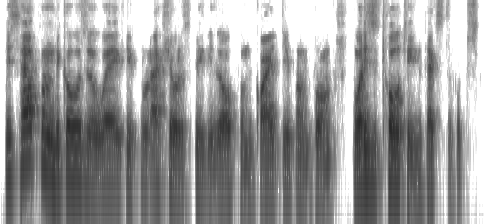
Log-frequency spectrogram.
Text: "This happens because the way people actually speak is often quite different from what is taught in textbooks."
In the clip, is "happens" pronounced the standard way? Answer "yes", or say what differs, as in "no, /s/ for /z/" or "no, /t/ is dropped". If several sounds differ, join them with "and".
no, /z/ is dropped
